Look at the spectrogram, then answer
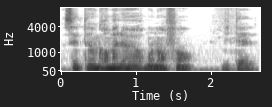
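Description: A man reads a cool, aloof older lady in a storybook, his voice raised a little but still dark and husky. She talks in a brisk, matter-of-fact way. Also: medium pitch. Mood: dismissive.

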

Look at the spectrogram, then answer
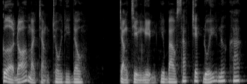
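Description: A man narrating a ghost story in a steady, measured way. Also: fairly low pitch.

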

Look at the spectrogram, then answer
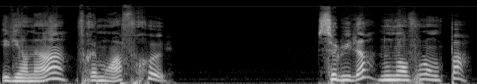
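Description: A woman's voice: medium pitch, lively intonation, measured pace, no room sound, studio quality, lightly acted. Sneering spiteful pond ducks, voiced by a woman. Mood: scornful. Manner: scornful, sneering.

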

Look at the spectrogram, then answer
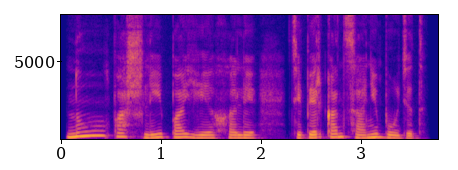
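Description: A woman's voice: lowish voice, expressive, slow, a little mellow, dry recording, studio quality. A woman reading an audiobook, voicing a capricious young bride who is sulky, tearful and sarcastic. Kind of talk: audiobook character voice.

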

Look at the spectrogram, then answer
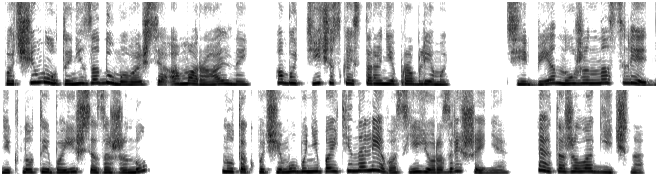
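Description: A woman voicing a defiant, sharp-tongued young wife who argues with sarcasm and passion. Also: fairly high pitch, expressive, normal speed, no room sound, studio quality, close to an everyday voice. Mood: indignant. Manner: indignant, sarcastic, impassioned.

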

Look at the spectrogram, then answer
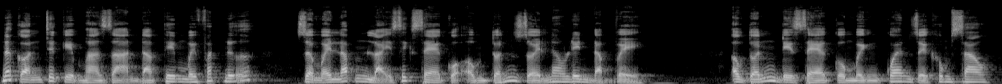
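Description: A man narrating a village ghost story in an expressive storytelling manner. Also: lowish voice.

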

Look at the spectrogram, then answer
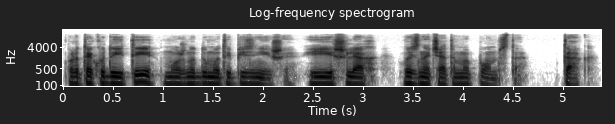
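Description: A man reading a novel aloud as an audiobook narrator, in steady, measured storytelling. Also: fairly low pitch, no echo, clean studio sound. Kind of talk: scripted narration.

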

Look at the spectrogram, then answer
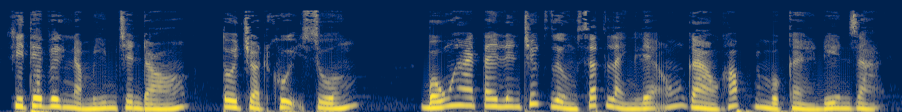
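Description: Woman audiobook narrator, mid pitch, emotive first-person reading with acted pleas, dry booth sound. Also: normal speed, no room sound. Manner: expressive, acts out sobbing pleas. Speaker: audiobook reader.

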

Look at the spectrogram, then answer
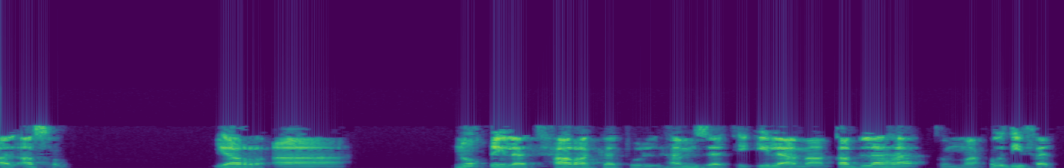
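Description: A man's voice: fairly high pitch, husky, no echo, dull audio. A man reading a classical grammar text aloud for a lesson, in a plain reading voice.

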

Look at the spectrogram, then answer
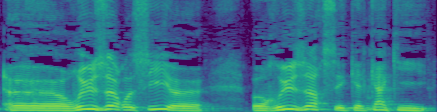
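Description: A man from Brittany explaining word meanings in a relaxed, hesitant way, full of little fillers and chuckles. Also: on the high side, slow pace, slightly rough. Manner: hesitant, many "euh" and "hein" fillers, chuckles often. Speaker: Breton language expert on a radio show. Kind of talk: casual explanatory chat.

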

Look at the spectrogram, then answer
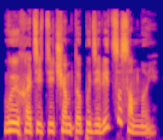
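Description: A woman's voice: on the low side, steady tone, normal speed, no echo, studio quality, close to an everyday voice. Brief: woman reading a stern, curt male lawman in an audiobook. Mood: cold. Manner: cold, curt, commanding. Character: stern, imposing male magic policeman.

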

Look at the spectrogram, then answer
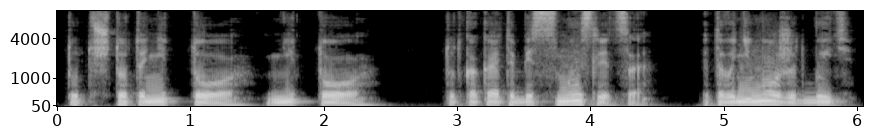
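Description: A young condemned man in an audiobook, gentle and loving, torn between disbelief and tenderness, as voiced by a male reader. The voice sits extremely low and deep. It is dry and close, with no room around it. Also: unhurried, no room sound. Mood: disbelieving. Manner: anguished, tender inner voice.

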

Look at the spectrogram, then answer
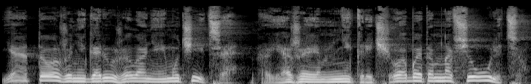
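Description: A man's voice: medium pitch, sing-song, normal speed, vocal fry, darkish tone, voice pushed up. A man voicing a tall, skinny, grumbling schoolboy in a children's storybook. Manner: grumbling, dry. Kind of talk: storybook character voice.

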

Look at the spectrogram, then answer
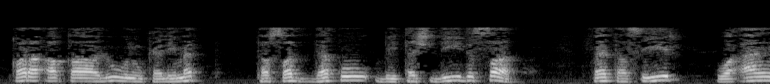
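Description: A man explaining Quran readings in a measured, deliberate scripted radio lesson. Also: on the high side. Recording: dull lo-fi old radio recording.

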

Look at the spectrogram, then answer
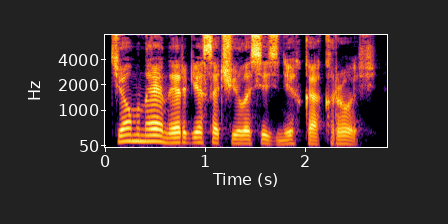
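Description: A man narrating a fantasy audiobook in a measured, dramatic reading. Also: mid-range voice, animated, dark tone, dry recording, studio quality.

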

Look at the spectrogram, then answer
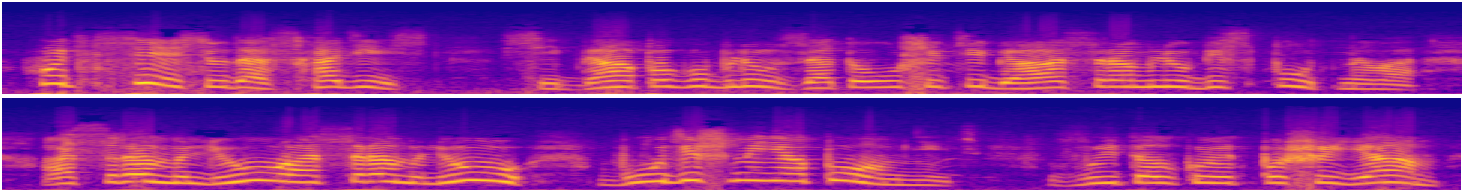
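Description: A shrill, jealous village woman raging and hurling threats at the top of her voice, as a woman reader puts her on. Her high voice drags out each accusation slowly. The audiobook recording is dry and a little dull. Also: lively intonation, dry recording. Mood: furious. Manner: loud, slow, shouting threats.

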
